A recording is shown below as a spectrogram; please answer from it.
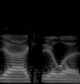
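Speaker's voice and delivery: mimicked laughing speech. Answering his daughter's teasing, retelling his own laughing reply. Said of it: "I'll start laughing going".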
